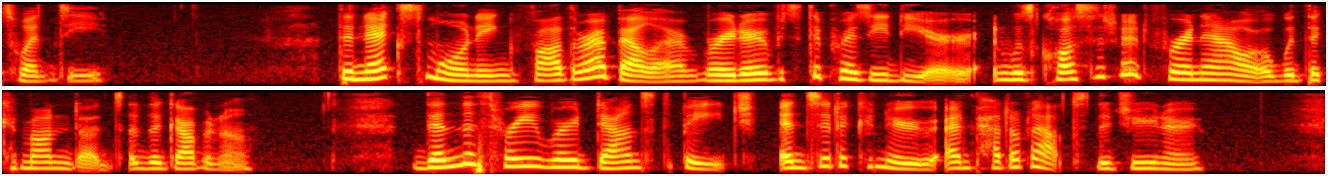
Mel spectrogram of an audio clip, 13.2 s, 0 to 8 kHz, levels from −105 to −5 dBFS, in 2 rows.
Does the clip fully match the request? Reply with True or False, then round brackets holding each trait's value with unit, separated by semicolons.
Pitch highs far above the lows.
False (4.1 semitones)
